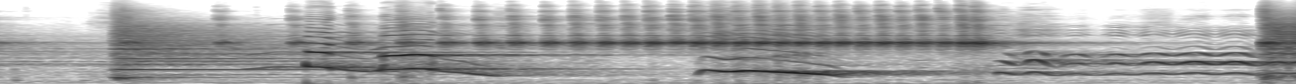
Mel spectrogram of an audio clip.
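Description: Cantonese opera music: a sharp percussion strike about half a second in starts a fast, evenly repeating percussion roll. Over it come falling, wailing glides in pitch, then a held note with wide vibrato near the end.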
